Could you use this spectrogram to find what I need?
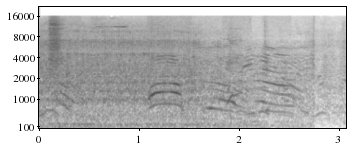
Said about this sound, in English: Not only is it smelly, it's also starting to rain. But the kids are enthralled as a large truck carrying construction debris dips its cargo onto the top of the landfill pile.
